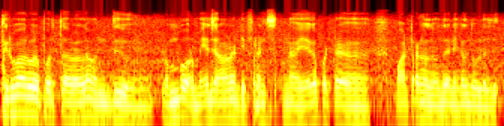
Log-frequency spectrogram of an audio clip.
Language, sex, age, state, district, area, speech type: Tamil, male, 30-45, Tamil Nadu, Tiruvarur, rural, spontaneous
